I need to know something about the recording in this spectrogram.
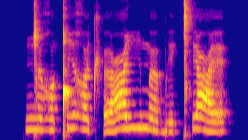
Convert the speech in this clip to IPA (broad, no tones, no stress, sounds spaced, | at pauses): ŋ͡ǀ y ʁ o ǃ i ʁ œ t͡ʃʼ œ ʕ iː m œː b e ǀʰ e ʕ ɛ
